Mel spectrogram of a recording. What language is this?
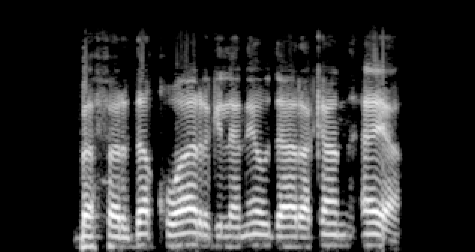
Central Kurdish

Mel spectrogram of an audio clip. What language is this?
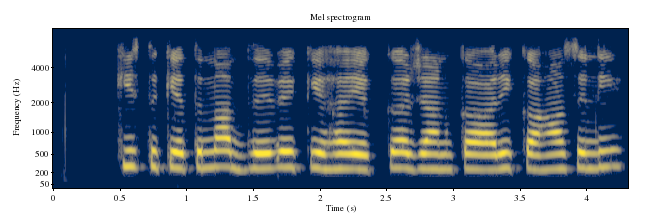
Magahi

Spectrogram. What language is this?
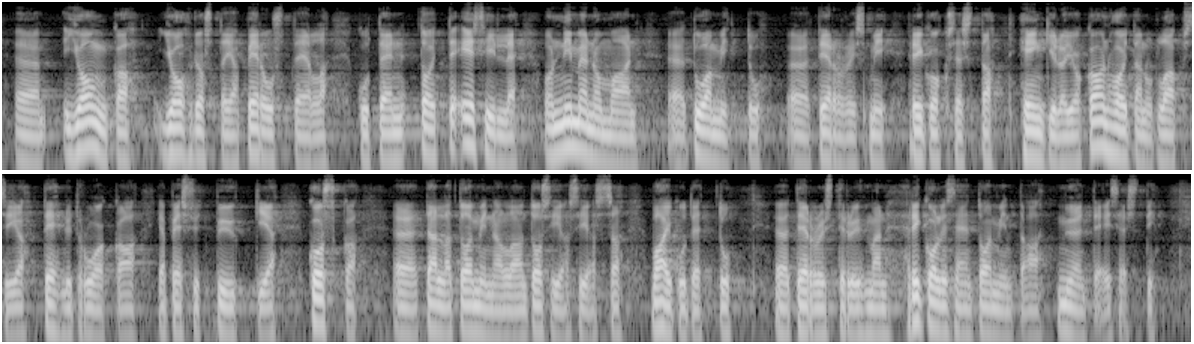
Finnish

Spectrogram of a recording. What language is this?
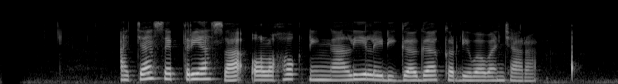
Sundanese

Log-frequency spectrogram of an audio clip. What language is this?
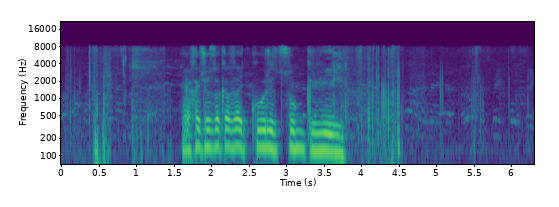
Russian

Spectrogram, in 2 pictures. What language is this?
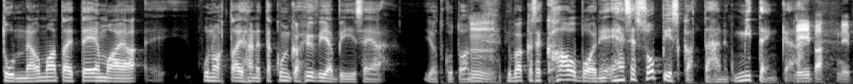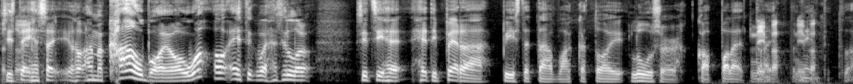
Finnish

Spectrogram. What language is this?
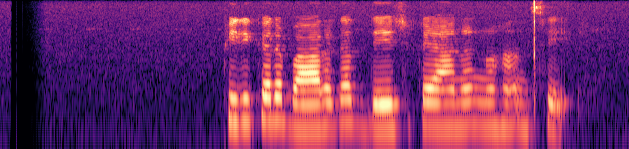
Sinhala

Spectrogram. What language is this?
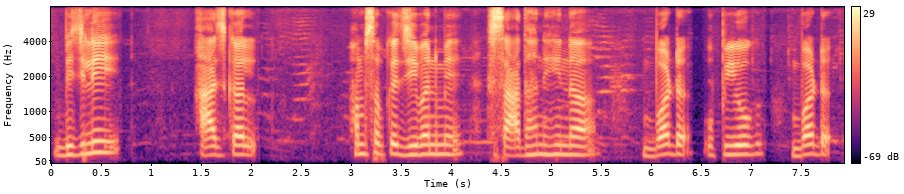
Maithili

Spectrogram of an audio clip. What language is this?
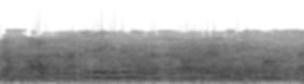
Norwegian Bokmål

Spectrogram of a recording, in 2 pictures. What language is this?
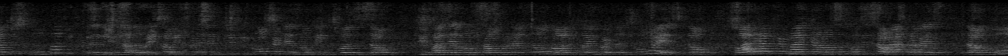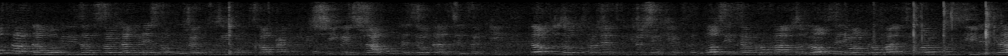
Portuguese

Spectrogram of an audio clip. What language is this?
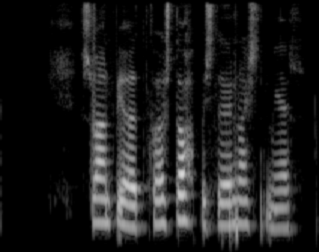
Icelandic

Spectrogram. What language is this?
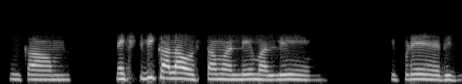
Telugu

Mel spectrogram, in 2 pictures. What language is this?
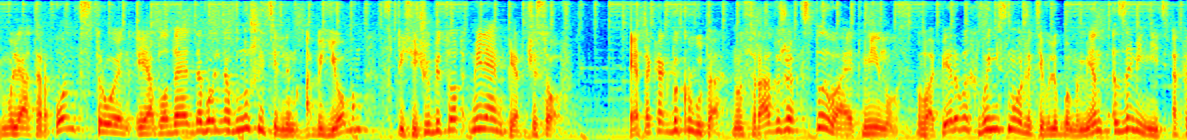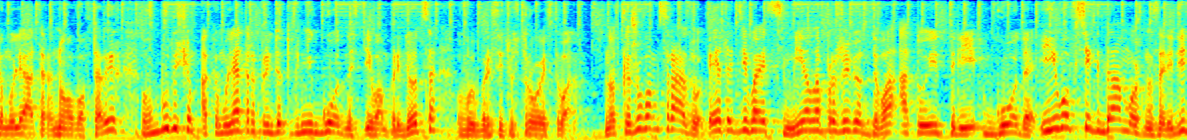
Russian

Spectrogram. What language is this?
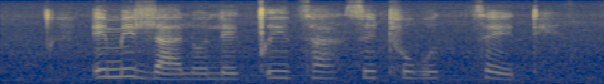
Swati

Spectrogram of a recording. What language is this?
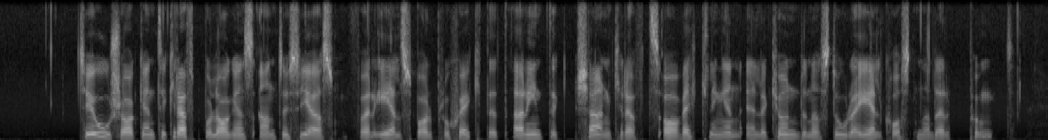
Swedish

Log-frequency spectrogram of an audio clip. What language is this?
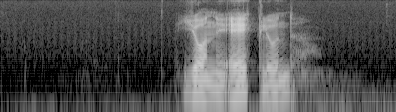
Swedish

